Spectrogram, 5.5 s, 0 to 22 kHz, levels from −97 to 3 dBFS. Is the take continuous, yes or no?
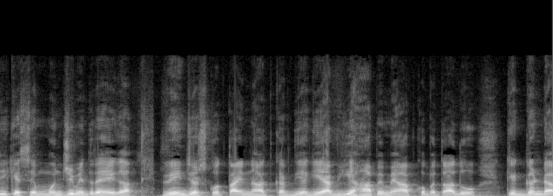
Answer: no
